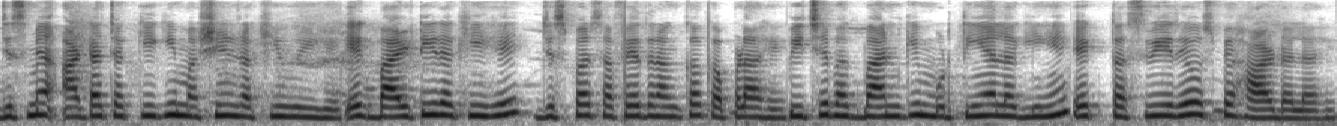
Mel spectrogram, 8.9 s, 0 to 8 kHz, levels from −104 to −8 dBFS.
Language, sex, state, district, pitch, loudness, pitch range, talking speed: Hindi, female, Bihar, Muzaffarpur, 245 Hz, -23 LUFS, 230-255 Hz, 220 wpm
